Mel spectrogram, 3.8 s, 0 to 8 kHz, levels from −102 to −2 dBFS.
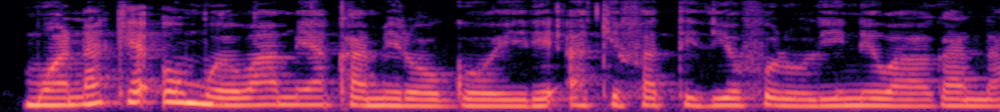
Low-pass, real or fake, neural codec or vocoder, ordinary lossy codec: none; real; none; none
